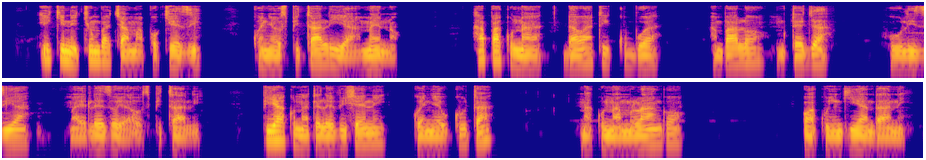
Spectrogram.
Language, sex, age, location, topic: Swahili, male, 25-35, Kisumu, health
